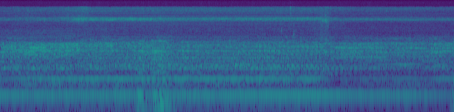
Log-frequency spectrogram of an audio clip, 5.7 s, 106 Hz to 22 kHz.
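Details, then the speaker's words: PC after installing an extra case fan, side panel refitted, at power-on: steady whirring hum with fixed tone near 220 Hz over airy rush; loud case fan noise, owner hopes it settles. "Boy, that's really noisy though. Computer is turning on. Hear the noise. It's pretty noisy."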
